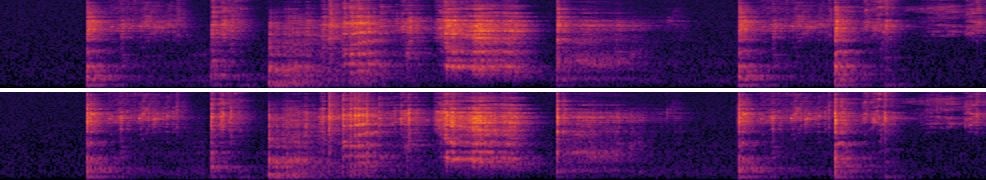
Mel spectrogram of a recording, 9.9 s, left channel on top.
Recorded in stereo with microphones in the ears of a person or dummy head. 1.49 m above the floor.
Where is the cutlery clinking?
40° right (ahead or behind), 2.5 m.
